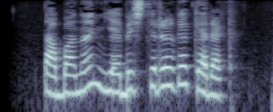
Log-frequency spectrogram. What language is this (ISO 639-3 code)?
bak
